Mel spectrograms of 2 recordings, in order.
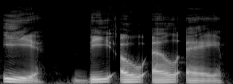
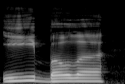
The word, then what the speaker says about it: Ebola: The first word in this episode is Ebola, with a capital E, B-O-L-A. You can say Ebola, Ebola, Ebola, all those vowel pronunciations.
